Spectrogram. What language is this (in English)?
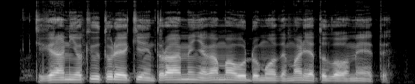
Kikuyu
